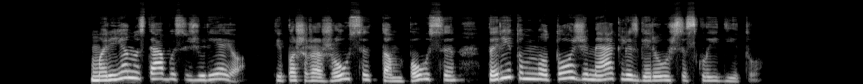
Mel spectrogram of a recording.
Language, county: Lithuanian, Telšiai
